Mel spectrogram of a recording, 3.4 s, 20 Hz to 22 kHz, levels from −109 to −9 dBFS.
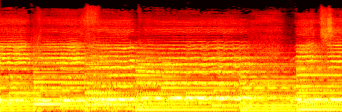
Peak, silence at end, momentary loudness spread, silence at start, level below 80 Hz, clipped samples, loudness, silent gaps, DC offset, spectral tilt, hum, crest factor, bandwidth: -6 dBFS; 0 s; 5 LU; 0 s; -46 dBFS; under 0.1%; -19 LUFS; none; under 0.1%; -6 dB/octave; none; 12 dB; 15.5 kHz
